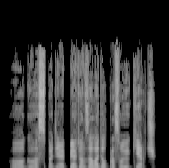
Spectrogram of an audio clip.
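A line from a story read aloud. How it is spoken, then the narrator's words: Hissing. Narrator (Russian): прошипел Петрович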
